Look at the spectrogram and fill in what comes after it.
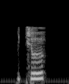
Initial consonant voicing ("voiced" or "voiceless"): voiceless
